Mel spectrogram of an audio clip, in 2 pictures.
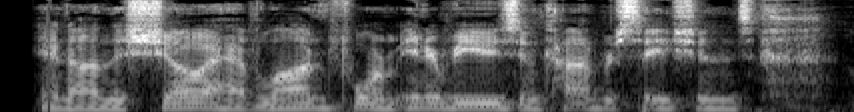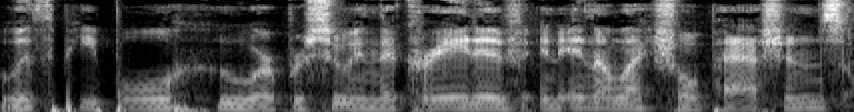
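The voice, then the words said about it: Slightly raspy voice. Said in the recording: “my voice being a little raspy”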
